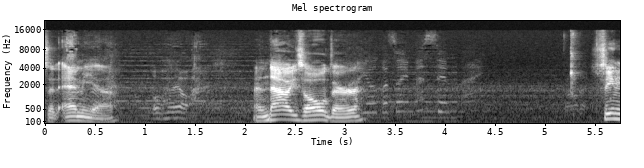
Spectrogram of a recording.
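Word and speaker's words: Emiya: is that is that okay that's how you pronounce it emia and now he's older seen this girl in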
